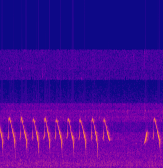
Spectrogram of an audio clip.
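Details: Bondol haji, the white-headed munia, singing a steady run of about ten high, swooping notes that bend downward, then a short pause and two more notes. From a bird-training recording.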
